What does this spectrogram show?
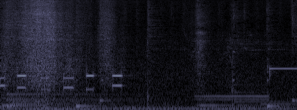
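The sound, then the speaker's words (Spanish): Telephone keypad dialing tones as someone calls their mother again: a rapid series of short paired beeps in quick succession over a low steady hum, followed by a longer held tone near the end. “Voy a hablarle otra vez.”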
